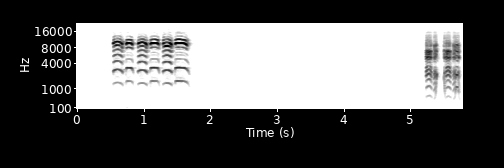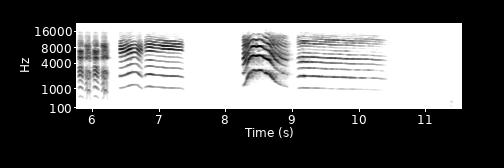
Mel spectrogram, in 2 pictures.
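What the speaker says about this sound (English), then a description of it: "I've got an app, and it's squeaky toy sounds" Squeaky toy sounds play from a phone app in short, high squeaking bursts: one brief burst, a pause, then two closer clusters of squeaks separated by silence, fairly loud and clear with no talking.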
